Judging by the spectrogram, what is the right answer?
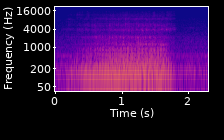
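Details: Girl snoring: one long, loud, rumbling breath lasting under two seconds, a single snore.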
